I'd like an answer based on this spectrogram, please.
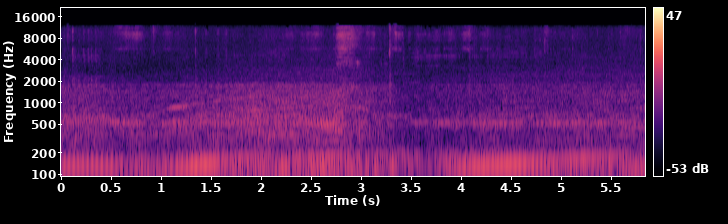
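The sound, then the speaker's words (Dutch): Porsche accelerating through gears one to five: a low, steady engine drone and road rumble swell louder twice, easing slightly in between. “nu eens even gaan optrekken. Van 1 naar 5. Kijken hoe dat werkt.”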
